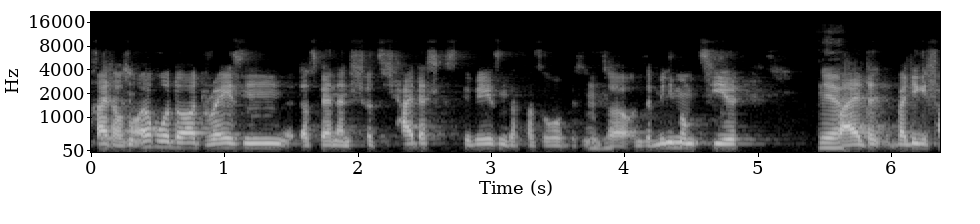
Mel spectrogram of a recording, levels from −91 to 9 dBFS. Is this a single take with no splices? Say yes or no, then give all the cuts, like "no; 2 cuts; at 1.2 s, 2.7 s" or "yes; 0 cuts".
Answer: yes; 0 cuts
